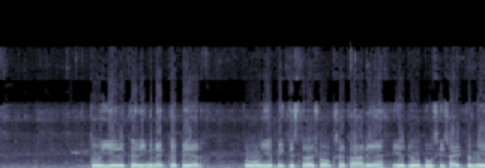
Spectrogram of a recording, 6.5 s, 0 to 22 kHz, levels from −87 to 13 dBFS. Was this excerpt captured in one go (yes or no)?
no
